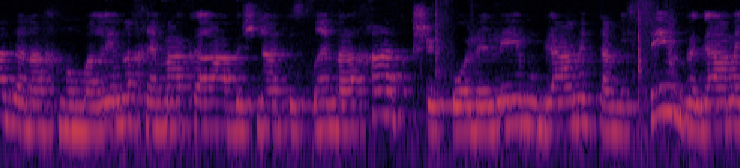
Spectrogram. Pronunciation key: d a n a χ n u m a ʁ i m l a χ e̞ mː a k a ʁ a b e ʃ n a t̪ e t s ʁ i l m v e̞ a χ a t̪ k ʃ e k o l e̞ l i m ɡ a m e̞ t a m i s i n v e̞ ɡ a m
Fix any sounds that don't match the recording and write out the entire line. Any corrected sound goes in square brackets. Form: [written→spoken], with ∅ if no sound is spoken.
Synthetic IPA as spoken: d a n a χ n u m a ʁ i m l a χ e̞ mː a k a ʁ a b e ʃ n a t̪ e [t→∅] s ʁ i [l→∅] m v e̞ a χ a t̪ k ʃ e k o l e̞ l i m ɡ a m e̞ t a m i s i [n→m] v e̞ ɡ a m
